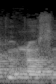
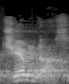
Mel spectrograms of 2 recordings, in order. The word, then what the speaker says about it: gymnos: That's funny, the word here for naked, it's gymnos, or it's pronounced gymnos in the Greek, but we would pronounce it gymnos.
